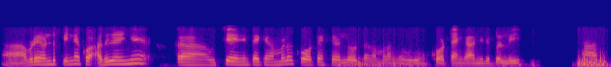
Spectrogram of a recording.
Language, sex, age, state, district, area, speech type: Malayalam, male, 18-30, Kerala, Pathanamthitta, rural, conversation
